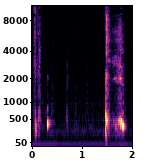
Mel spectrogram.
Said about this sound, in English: I was coughing and then I started laughing for some reason.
